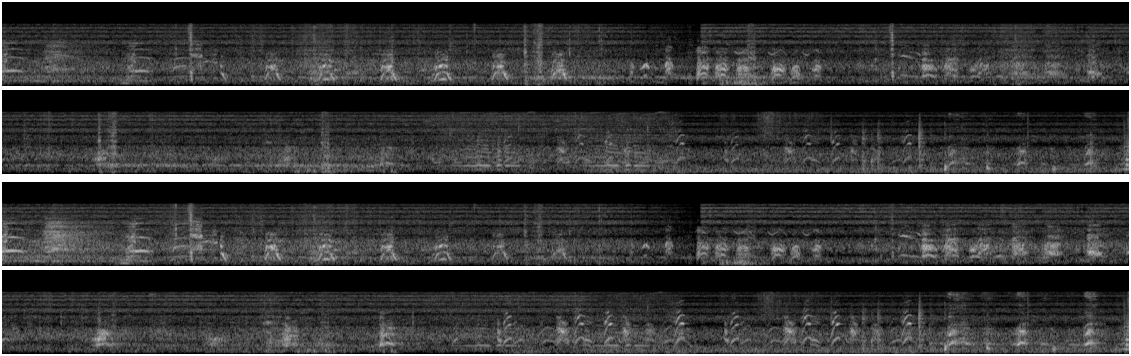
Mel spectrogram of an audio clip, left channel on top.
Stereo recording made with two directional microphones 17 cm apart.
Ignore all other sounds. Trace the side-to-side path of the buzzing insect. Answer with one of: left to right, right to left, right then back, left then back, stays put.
left then back.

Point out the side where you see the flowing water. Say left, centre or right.
centre.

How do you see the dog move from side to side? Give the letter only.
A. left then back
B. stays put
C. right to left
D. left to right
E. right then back
A.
